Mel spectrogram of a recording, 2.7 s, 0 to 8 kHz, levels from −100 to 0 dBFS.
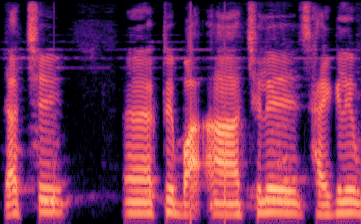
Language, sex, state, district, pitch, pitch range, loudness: Bengali, male, West Bengal, Dakshin Dinajpur, 155 Hz, 140-160 Hz, -16 LUFS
